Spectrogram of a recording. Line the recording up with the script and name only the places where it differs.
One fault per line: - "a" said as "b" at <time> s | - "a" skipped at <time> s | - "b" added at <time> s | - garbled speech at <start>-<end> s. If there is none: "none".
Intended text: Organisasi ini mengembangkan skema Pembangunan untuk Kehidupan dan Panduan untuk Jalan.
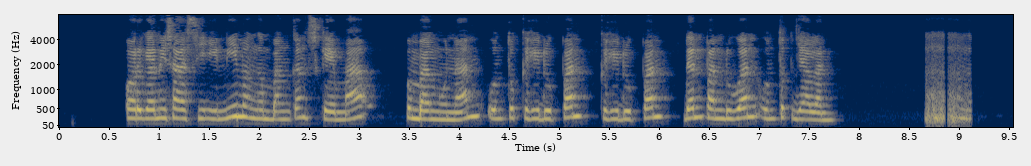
- "Kehidupan" added at 5.4 s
